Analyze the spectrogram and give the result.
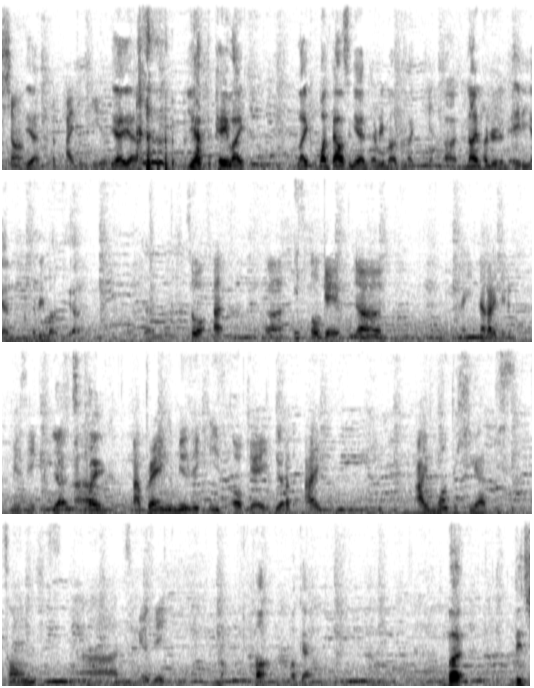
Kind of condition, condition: fault, sounds in the background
